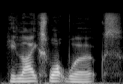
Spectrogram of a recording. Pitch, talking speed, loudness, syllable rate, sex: 130 Hz, 195 wpm, -17 LUFS, 4.6 syllables/s, male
